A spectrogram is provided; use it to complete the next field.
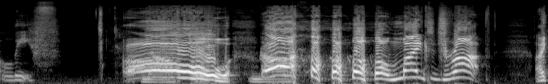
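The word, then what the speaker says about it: Leif: chewy plays Nintendo that a certain character is pronounced leaf oh oh mic drop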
